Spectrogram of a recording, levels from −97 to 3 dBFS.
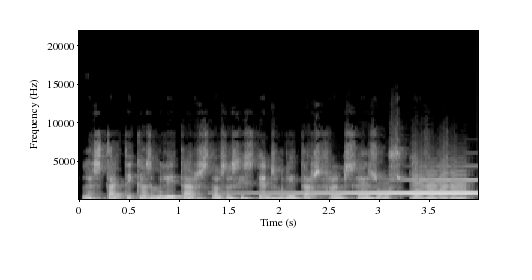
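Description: A steady tone at 875 Hz rises out of this speech recording just after "tàctiques militars", at 1.29 s, swelling over roughly two seconds into a squeal that ends up around 10 dB louder than the speech and continues to the end of the clip. This is loudspeaker feedback squeal: the microphone picked up the loudspeaker it was driving, and at 875 Hz the loop gain exceeded one, so that tone kept reinforcing itself.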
